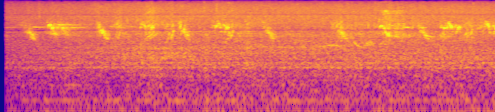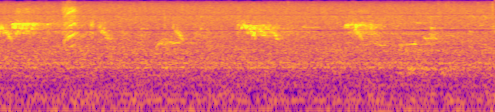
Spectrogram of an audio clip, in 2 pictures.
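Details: Red-rumped swallows gleaning nest-building material on the ground give short, thin chirps in loose, irregular bursts, set against a heavy, steady low rumble of wind or distant traffic.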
